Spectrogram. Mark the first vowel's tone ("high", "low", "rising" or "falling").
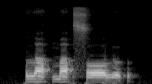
high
